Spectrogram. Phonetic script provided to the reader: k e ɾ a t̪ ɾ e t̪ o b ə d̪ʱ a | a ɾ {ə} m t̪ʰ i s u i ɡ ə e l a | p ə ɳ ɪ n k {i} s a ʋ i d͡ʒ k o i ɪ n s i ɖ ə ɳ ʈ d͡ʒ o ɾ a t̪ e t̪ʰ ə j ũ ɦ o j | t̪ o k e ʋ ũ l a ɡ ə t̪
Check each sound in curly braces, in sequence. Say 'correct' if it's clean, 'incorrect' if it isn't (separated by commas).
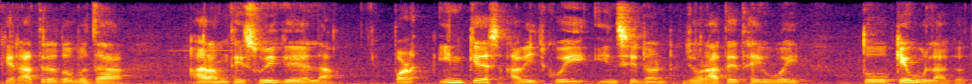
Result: incorrect, incorrect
